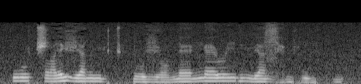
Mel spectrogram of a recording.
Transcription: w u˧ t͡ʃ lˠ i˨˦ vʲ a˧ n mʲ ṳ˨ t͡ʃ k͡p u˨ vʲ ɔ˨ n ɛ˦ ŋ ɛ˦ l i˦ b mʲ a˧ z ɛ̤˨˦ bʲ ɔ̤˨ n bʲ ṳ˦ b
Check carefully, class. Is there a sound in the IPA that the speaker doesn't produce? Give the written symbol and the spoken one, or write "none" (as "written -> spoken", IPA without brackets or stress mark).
l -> ɹ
